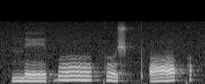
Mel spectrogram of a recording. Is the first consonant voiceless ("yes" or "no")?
no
